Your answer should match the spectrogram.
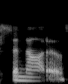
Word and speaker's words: Sagato: And a friend of mine named Ashley, who's Samoan, told me once that this is a Samoan word and that they would pronounce it Sonato. So that's how I always say it. But I wanted to point out for anyone who goes looking for it that it actually has a G.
